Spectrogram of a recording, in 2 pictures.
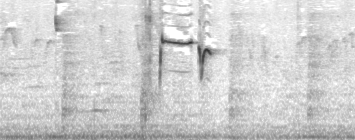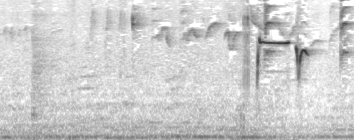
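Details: Bar-winged prinia lure sound: two loud phrases of a sharp high whistle and a falling twang, some four seconds apart, amid scattered soft chirps of other birds.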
